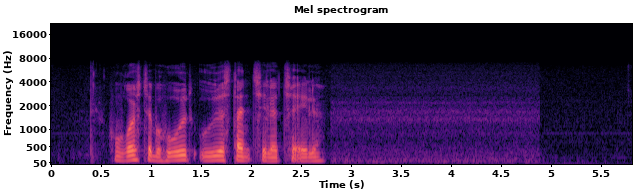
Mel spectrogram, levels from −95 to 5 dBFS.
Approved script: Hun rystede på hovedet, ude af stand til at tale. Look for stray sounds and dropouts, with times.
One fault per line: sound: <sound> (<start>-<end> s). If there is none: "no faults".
no faults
